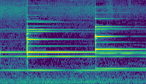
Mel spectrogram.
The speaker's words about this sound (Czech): A nebo takto jako zvonkohra.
